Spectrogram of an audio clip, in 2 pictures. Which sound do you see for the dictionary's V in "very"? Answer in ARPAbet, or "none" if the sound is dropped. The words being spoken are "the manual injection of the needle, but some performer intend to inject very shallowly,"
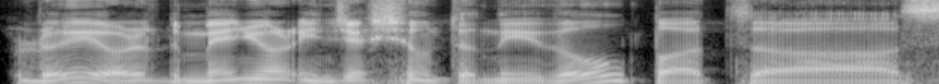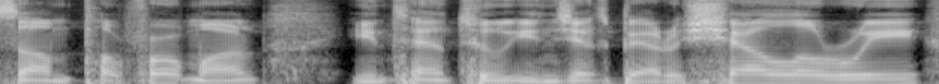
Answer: B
